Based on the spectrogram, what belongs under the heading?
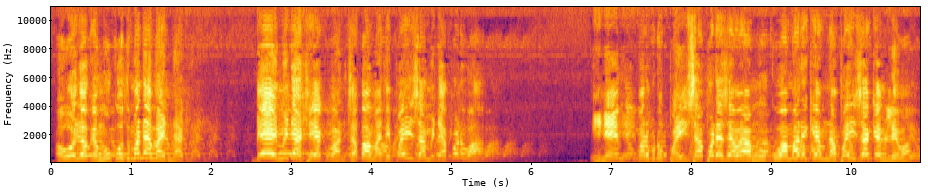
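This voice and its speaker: Male storyteller, high voice, live stage mic with a crowd behind him, preaching to listeners as "bapu". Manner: keeps addressing listeners as "bapu", asks rhetorical questions. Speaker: folk storyteller. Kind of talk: live folk tale telling with moral preaching. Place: stage before a seated audience. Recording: live audience crowd audible.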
